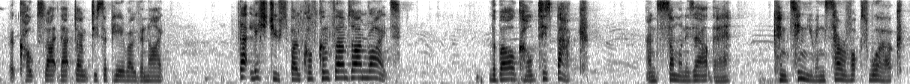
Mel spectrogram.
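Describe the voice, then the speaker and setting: An actress playing an earnest, dogged city guard investigator in a video game, with an intense, deliberate, confiding delivery. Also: female voice, on the low side, a little hiss or hum, close to an everyday voice. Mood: grave. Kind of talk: dramatic game dialogue. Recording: background music under the voice.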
